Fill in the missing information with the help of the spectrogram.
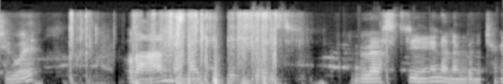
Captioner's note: audio muffling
